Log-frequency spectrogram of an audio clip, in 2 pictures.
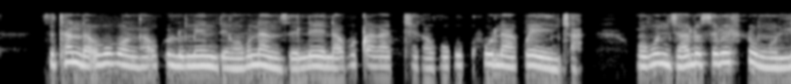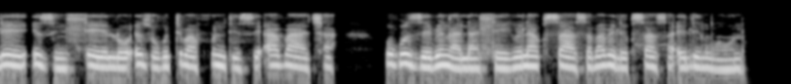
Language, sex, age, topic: North Ndebele, female, 18-24, education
